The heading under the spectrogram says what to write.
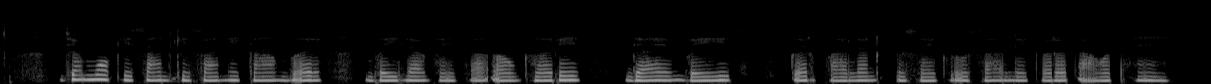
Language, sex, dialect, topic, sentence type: Chhattisgarhi, female, Northern/Bhandar, agriculture, statement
